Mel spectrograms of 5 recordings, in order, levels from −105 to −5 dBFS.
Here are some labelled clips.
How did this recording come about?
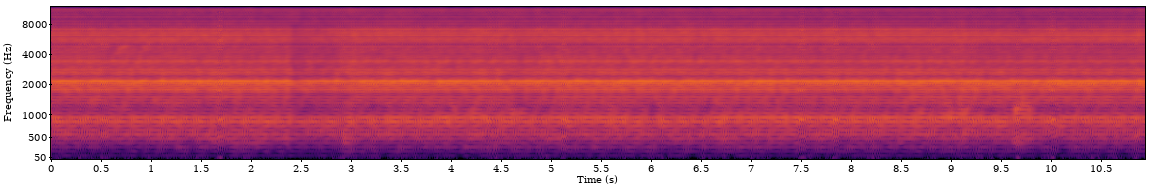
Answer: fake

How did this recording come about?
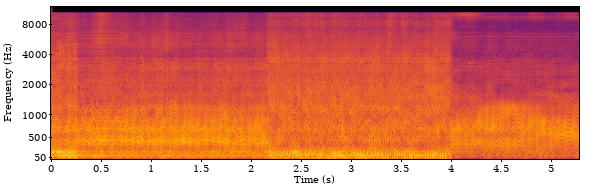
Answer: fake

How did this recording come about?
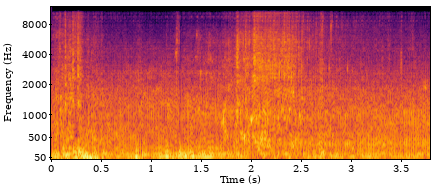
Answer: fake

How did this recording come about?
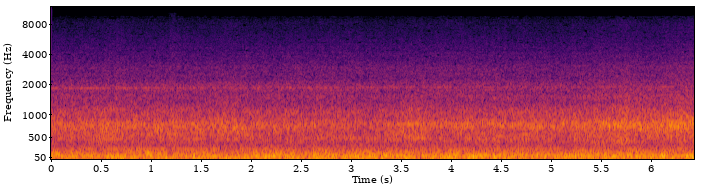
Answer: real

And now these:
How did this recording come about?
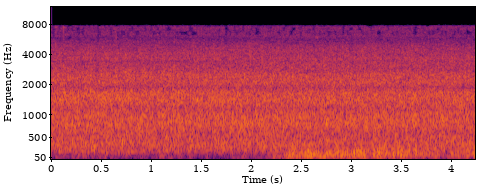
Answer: real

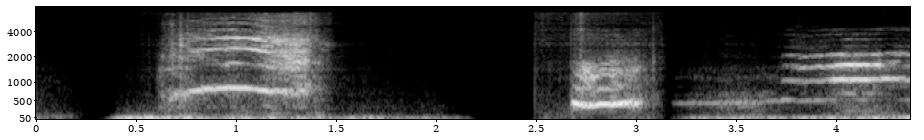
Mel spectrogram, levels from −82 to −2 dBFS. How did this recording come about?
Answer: fake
